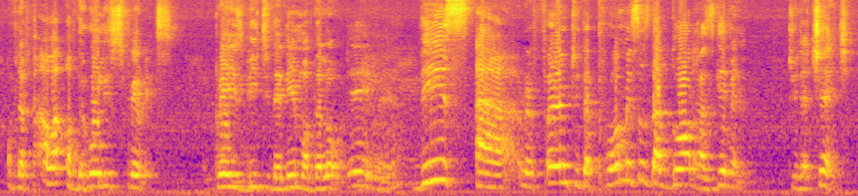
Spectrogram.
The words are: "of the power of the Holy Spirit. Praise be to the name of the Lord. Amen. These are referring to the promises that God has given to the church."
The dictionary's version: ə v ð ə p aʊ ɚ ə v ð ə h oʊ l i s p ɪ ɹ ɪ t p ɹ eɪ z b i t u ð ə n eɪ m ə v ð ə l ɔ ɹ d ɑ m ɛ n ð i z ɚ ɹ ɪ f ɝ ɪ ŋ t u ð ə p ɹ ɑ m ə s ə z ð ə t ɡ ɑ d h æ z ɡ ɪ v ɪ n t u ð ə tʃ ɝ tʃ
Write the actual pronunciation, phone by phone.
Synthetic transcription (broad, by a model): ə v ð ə p aʊ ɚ ə v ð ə h oʊ l i s p ɪ ɹ ɪ t p ɹ eɪ z b i t u ð ə n eɪ m ə v ð ə l ɔ ɹ d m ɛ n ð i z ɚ ɹ ɪ f ɝ ɪ ŋ t u ð ə p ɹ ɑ m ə s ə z ð ə t ɡ ɑ d h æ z ɡ ɪ v ɪ n t u ð ə tʃ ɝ tʃ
